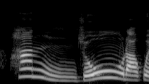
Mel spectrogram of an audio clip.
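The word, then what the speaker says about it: 繁盛: 번성, 번창을 뜻하고 한조라고 읽게 됩니다. 조라고 읽어요.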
